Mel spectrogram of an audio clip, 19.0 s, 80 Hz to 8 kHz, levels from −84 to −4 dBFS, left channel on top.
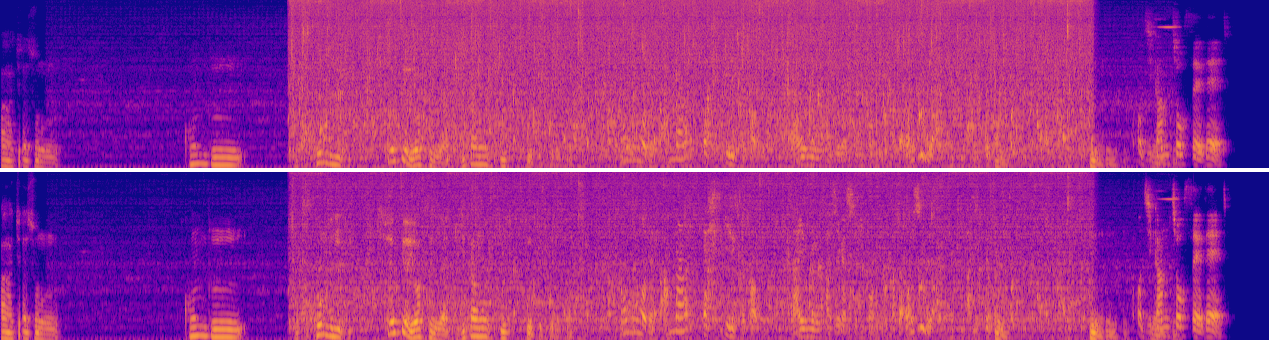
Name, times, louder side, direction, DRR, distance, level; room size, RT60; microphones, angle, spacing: voice 1, 0.0-0.9 2.8-3.6 4.3-5.3 5.6-8.6 14.9-15.1 16.3-16.9 17.3-17.5, right 4 dB, 70° right, 0.4 m, -29 dB
sound 1, 0.7-17.6, left 2 dB, 80° left, 4.8 m, -48 dB
sound 2, 4.3-16.4, left 5 dB, 40° left, 0.9 m, -28 dB
voice 2, 9.3-11.5 11.9-15.0 17.0-18.4, right 3 dB, 85° right, 1.1 m, -30 dB
7.8 x 6.2 x 2.8 m
head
